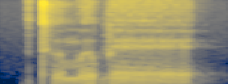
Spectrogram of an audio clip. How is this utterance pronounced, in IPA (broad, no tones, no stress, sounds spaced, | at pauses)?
tʰ ə m ə b ɛː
